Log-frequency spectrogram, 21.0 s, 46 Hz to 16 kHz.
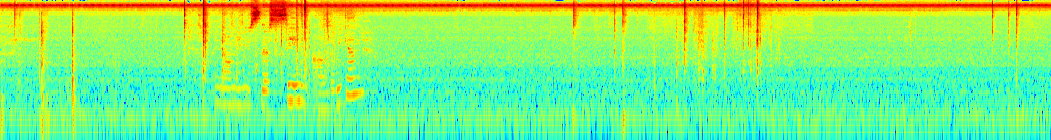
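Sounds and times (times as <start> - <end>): faint steady background noise: 0.0 - 21.0.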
